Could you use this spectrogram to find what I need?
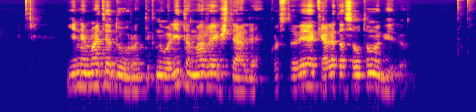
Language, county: Lithuanian, Vilnius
